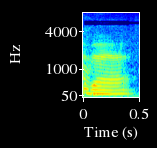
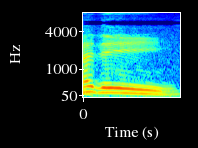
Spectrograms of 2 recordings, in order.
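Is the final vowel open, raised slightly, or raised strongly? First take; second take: open; raised strongly. First: The final vowel is an open a sound. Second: The final vowel leans strongly toward an i sound. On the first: "أما الفتح فهو المعروف" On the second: "الإمالة بقى الكبرى"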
